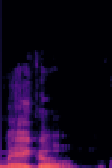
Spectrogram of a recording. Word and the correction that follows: Migo: all my life, so okay, Migo, sorry.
